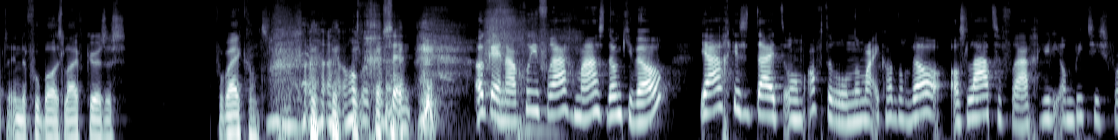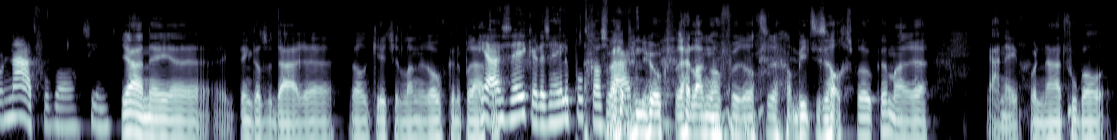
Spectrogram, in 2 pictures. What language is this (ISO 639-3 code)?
nld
